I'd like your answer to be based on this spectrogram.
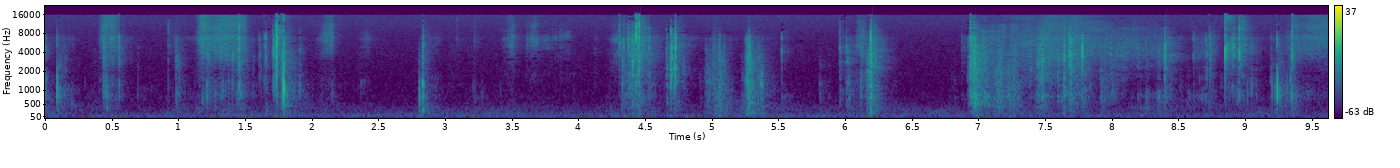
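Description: A large, thin paper newspaper lies open on a table while bare fingertips and a palm smooth its pages, then lift and turn a page. Soft, dry rustles and sharp, bright crinkles come in quick, uneven bursts, with a longer, fuller crinkle as the page turns. The sound is quiet and close, with little low end.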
